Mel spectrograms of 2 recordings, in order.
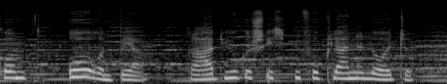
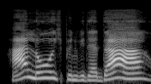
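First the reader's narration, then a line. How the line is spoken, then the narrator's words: Called from the hallway. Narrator (German): ruft Irmchen aus dem Flur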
